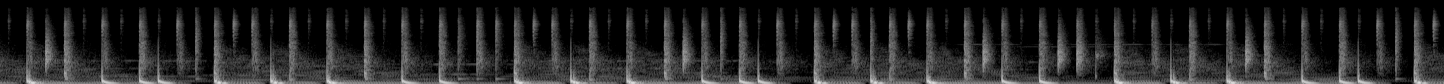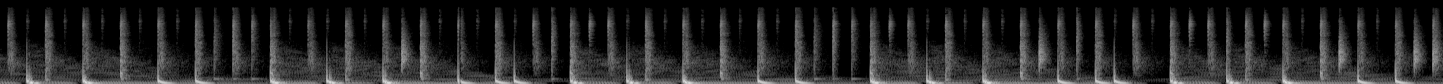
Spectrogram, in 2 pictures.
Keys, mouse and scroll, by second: 5.7 click, 13.3 click, 25.8-28.0 scroll down 1.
